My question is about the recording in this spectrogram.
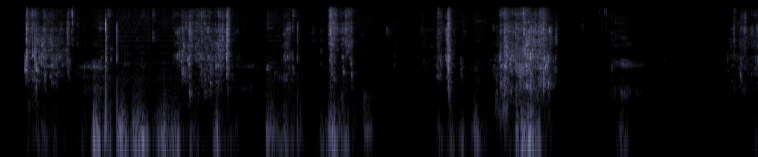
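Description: Gold pan being shaken and dipped in water, sloshing and splashing in several bursts with short pauses between: light sandy paydirt washing off over the riffles while the gold settles to the bottom.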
